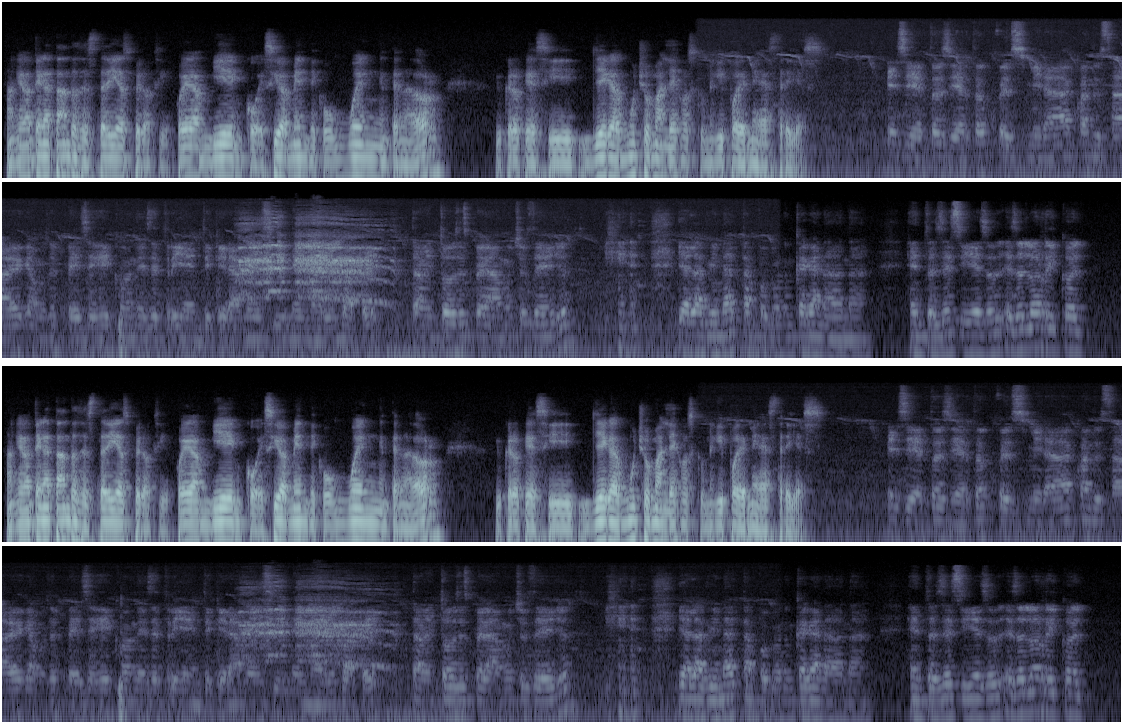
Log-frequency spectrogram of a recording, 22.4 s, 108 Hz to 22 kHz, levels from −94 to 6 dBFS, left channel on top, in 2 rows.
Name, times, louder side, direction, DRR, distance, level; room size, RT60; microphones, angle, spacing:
voice 1, 0.0-4.4 5.0-8.2, right 3 dB, 20° right, 4 dB, 0.3 m, -27 dB
sound 1, 6.9-19.0, left 5 dB, 45° left, 0.4 m, -43 dB
voice 2, 8.8-16.9 17.2-22.0, left 2 dB, 80° left, 0 dB, 1.2 m, -43 dB
4.4 x 2.4 x 2.7 m, 0.27 s
head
